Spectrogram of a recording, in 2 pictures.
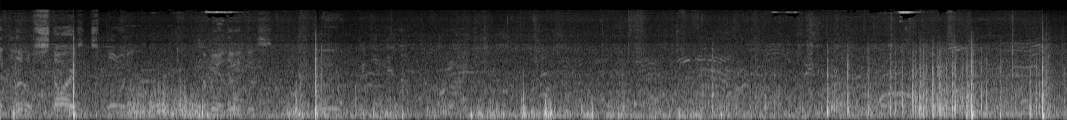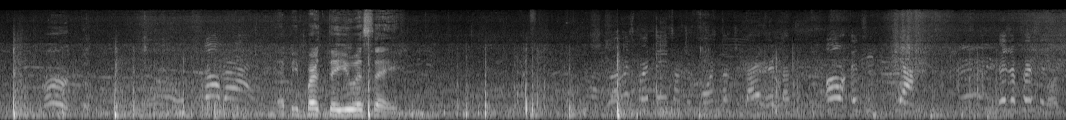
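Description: A crowd of people chatter and cheer nearby.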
